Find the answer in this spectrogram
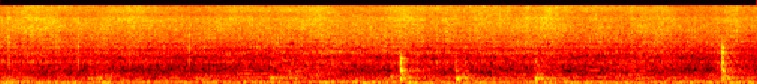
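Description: Cauliflower florets sizzling in a little hot oil in a pan as a wooden spatula stirs them, with a few sharp taps and scrapes of the spatula against the pan. This is the light roasting of the spiced florets in oil.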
